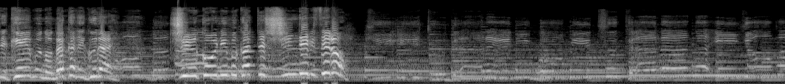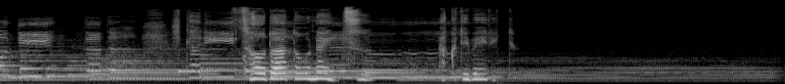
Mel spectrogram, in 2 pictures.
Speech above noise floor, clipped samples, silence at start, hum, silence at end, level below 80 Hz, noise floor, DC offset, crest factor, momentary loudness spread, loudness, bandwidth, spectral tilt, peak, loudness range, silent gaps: 33 dB; under 0.1%; 0 s; none; 2.6 s; -58 dBFS; -45 dBFS; under 0.1%; 18 dB; 19 LU; -15 LUFS; 16 kHz; -0.5 dB/octave; 0 dBFS; 17 LU; none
